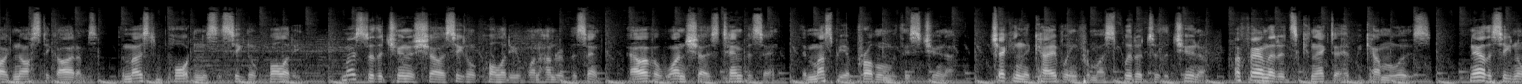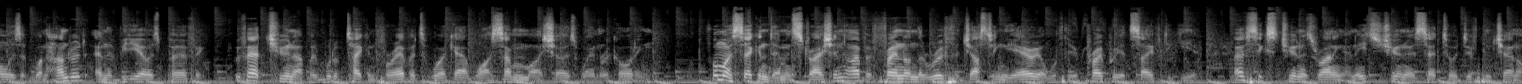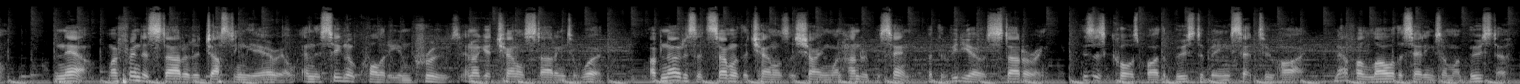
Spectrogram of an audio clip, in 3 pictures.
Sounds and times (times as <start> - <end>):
Music: 0.0 - 45.6
Speech: 0.0 - 45.6.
